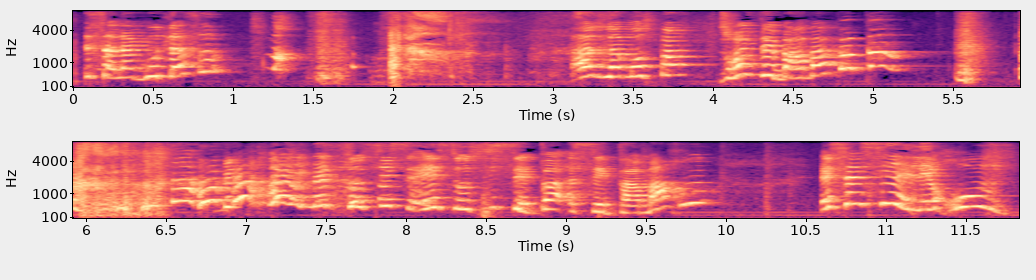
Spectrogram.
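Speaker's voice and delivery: high laughing disgust at the taste. Real, not acted. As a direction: giggle through the awful taste. Eating a disgusting bean.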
